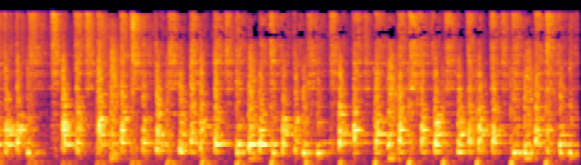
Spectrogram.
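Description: Live church band music: a drum kit keeps a fast, steady beat under sustained instrumental chords.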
